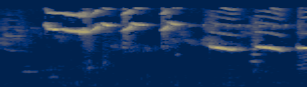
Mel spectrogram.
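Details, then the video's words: Very high, thin whistles from a caged Asian pied starling with Cililin-style imitations in its song, sliding downward in short separate phrases, ending on lower drawn-out whistles. "Suren gacor isian Cililin"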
